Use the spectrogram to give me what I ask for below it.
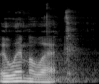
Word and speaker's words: Elimelech: Elimelech.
